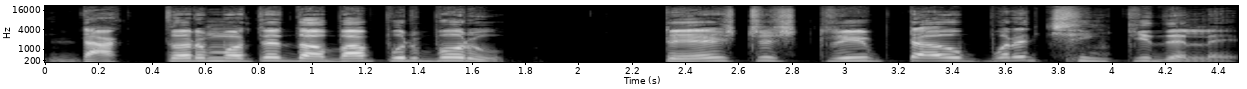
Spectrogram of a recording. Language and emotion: Odia, disgusted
